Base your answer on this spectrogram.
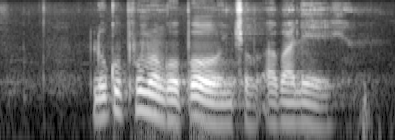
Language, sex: Zulu, male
